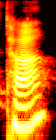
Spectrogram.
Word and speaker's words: to: So instead of to, make sure you pronounce it as ta, do to help, do to help, do to help.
